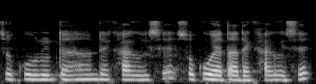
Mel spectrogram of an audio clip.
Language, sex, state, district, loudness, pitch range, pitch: Assamese, female, Assam, Sonitpur, -17 LUFS, 215-240 Hz, 225 Hz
